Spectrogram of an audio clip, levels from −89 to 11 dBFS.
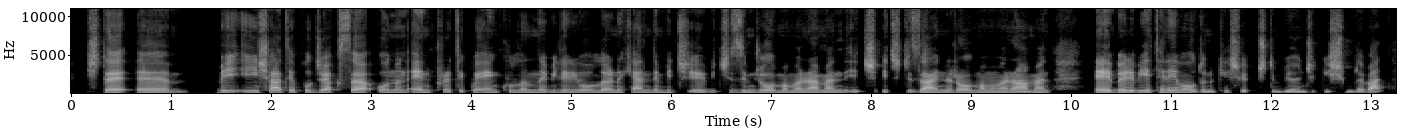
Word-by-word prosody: İşte, - - +4
eee, 160 -1 +2 0.5
bir 215 0 +1
inşaat 210 -1 +3
yapılacaksa 190 -1 +2
onun 190 0 -4
en 190 0 +2
pratik 185 +1 -8
ve 180 - +1
en 185 -1 0
kullanılabilir 175 0 -4
yollarını, 175 +1 -1
kendim 180 0 -2
hiç, 185 -2 -6
eee, 165 -1 -2
bir 160 - -16
çizimci 165 +1 -5
olmama 165 0 0
rağmen, 160 0 0
iç 160 0 -2
iç 175 - -6
designer 160 -1 +2
olmamama 160 +1 -1
rağmen, 155 +2 +1 0.4
eee, 165 -2 +8
böyle, 195 +4 +5
bir 210 - +1
yeteneğim 195 +1 0
olduğunu 150 -4 -3
keşfetmiştim 135 -1 -5
bir 135 -1 -4
önceki 135 +1 -7
işimde 140 -1 -3
ben. - - +3
170 Hz, 155 wpm, -24 LUFS, 160-185 Hz, 0.5 s, eee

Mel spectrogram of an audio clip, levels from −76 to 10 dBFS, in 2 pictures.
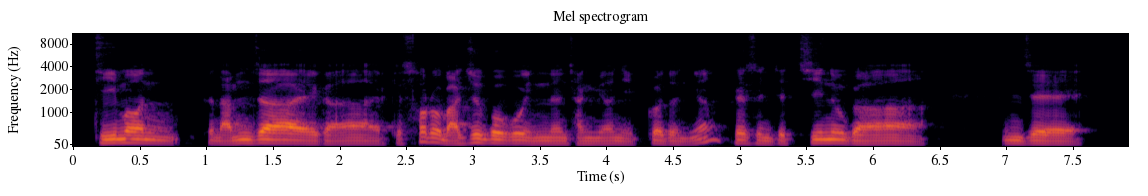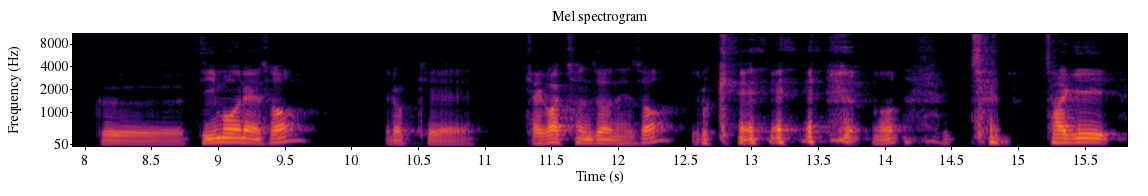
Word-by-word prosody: Demon 105 -3 +1 0.2
그 - - -11
남자애가 85 -2 +1
이렇게 80 - -12
서로 - - -2
마주 95 +8 -1
보고 95 -2 +1
있는 85 0 -5
장면이 85 0 -8
있거든요. 85 - -7
그래서 90 -2 -4
인제 85 -3 -7
진우가 85 -6 -1 0.5
인제 85 -3 -2 0.5
그 80 -3 -3
Demon에서 125 - +5 0.5
이렇게 460 -1 -5 0.4
개과천선해서 105 -6 +2
이렇게 - - 0 0.9
어 - - -1 0.5
자 - - +1 0.4
자기 120 -1 +6
90 Hz, 235 characters per minute, -24 LUFS, 85-105 Hz, 0.9 s, 자기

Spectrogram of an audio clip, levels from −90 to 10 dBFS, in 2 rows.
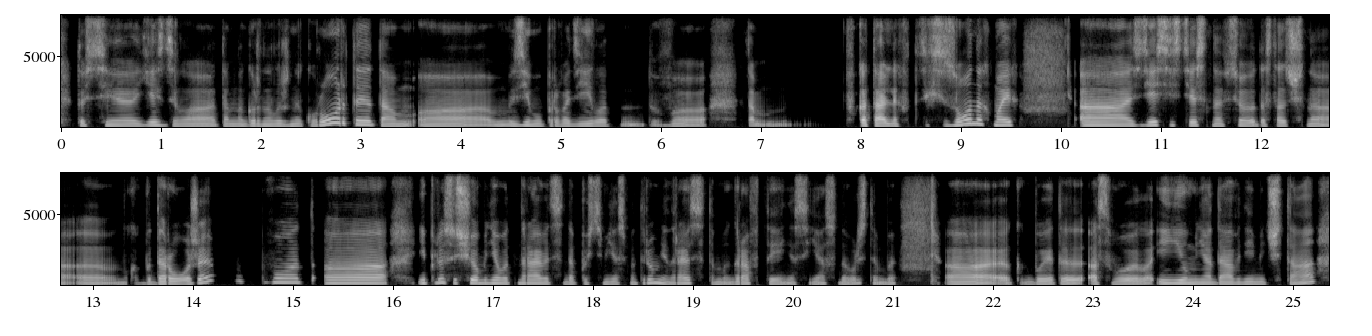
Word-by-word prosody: то - - -3
есть, 175 - 0
э, 170 -1 0
ездила 160 - 0
там 155 0 -3
на 160 - -3
горнолыжные 160 -1 -2
курорты, 265 - +3
там, 160 -5 -2
а, 80 -1 -1 0.2
зиму 165 -2 0
проводила 155 -1 -2
в, 80 +1 -5 0.4
там, - - -6 0.6
в - - -8
катальных 160 -5 +6
вот - - -20
этих - - -4
сезонах 275 - +3
моих. 205 0 +4 0.7
Э, 180 -2 +5
здесь, 200 +6 +4
естественно, 175 -3 +3
всё 170 +2 -1
достаточно, 150 - 0
э, 85 -1 -3
ну, 80 - -10
как 160 - -19
бы 150 - -6
дороже, 170 - +2 0.6
вот, 265 -1 -1 0.2
э, 205 -1 +3 0.3
и 200 - -2
плюс 240 +4 -1
ещё 210 -1 +5
мне 190 +1 0
вот 185 -1 -2
нравится, 175 -2 -1
допустим, 160 0 -4
я 155 - -5
смотрю, 160 +9 -5
мне 200 -6 -1
нравится, 190 +3 -1
там, 155 - -8
игра 165 +4 -1
в - - -13
теннис, 70 -1 -5
я - - -6
с - - -5
удовольствием - - -5
бы, - - -7 0.5
э, 160 - +2
как - - -13
бы 75 - -1
это 85 +2 +1
освоила. 75 0 +1
И 185 +2 0
у - - +3
меня 170 0 -1
давняя 160 -1 -1
мечта- 150 -1 +1
165 Hz, 145 wpm, -24 LUFS, 150-185 Hz, 0.7 s, катальных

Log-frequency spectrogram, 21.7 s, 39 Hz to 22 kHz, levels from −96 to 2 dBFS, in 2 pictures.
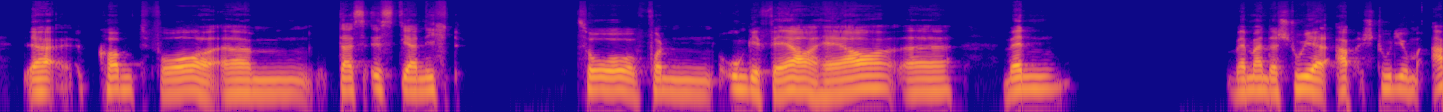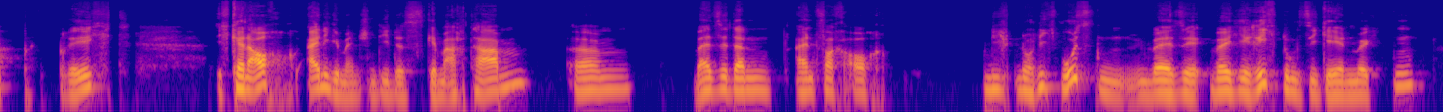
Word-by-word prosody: Ja, 130 +1 +3 0.3
kommt 140 -1 0
vor. 125 +3 +4
Ähm, 120 0 -1 0.2
das 135 -2 +1
ist 145 -2 -4
ja 130 -2 +4
nicht 135 +1 -4 0.9
so 135 -3 +3
von 120 -3 -3
ungefähr 130 -2 +4
her, 130 +2 +3
äh, 130 - -42 0.3
wenn 145 +5 +1 1.2
wenn 125 +2 -1
man 135 -1 +2
das 125 -2 -1
Studie 145 -2 +5
ab 135 +2 +1
Studium 145 -3 -4
abbricht. 140 +10 -5 0.6
Ich - - -14
kenne - - +6
auch - - +4
einige 135 -2 +1
Menschen, 100 0 -10
die 110 - -8
das 100 0 -9
gemacht 105 +3 -5
haben, 160 - +1 0.3
ähm, 135 +2 -3 0.5
weil 130 +3 0
sie 140 - -3
dann 130 -1 0
einfach 125 0 -4
auch - - -5 0.8
nicht 140 -1 -6
noch 130 -3 -3
nicht 165 -1 -6
wussten, 115 - -3
wer 115 -2 +5
sie 115 -2 -2
welche 130 -2 +1
Richtung 155 - -1
sie 115 - -7
gehen 105 0 -1
möchten 170 - -6
130 Hz, 130 wpm, -25 LUFS, 120-140 Hz, 1.2 s, kenne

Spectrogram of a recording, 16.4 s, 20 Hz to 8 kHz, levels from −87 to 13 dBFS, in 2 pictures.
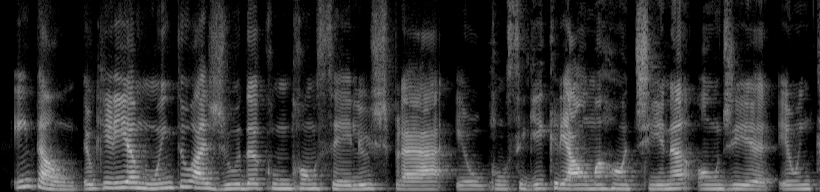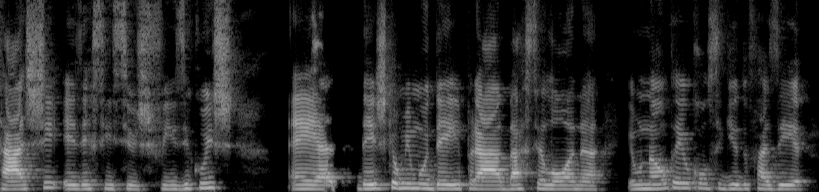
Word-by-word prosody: Então, 175 - +2
eu 175 +1 -2
queria 215 +3 +3
muito 215 +5 -1
ajuda 190 -2 +2
com 185 -2 -2
conselhos 175 -1 -3
para 155 -2 +1
eu 160 0 -8
conseguir 170 +1 -6
criar 180 -3 +5
uma 170 +1 0
rotina 175 +1 -1
onde 170 0 -2 0.3
eu 165 +1 -5
encaixe 170 +4 +3
exercícios 165 -1 -4
físicos. 180 - -4 0.6
Eh, 165 -1 +4 0.3
desde 175 +1 +1
que - - 0
eu 205 - +3
me 195 0 0
mudei 175 -3 0
para 165 -2 +6
Barcelona, 160 -2 0 0.3
eu 170 +1 -5
não 175 +1 -1
tenho 205 -2 -2
conseguido 185 -4 -6
fazer 165 -2 -2
170 Hz, 115 wpm, -23 LUFS, 165-185 Hz, 0.6 s, para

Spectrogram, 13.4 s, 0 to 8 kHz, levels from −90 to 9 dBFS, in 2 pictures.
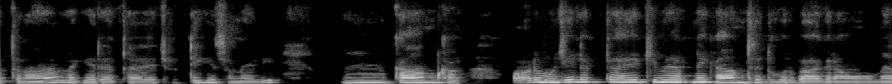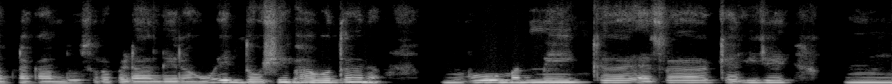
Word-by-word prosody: तनाव 145 +5 -1
लगे 155 +1 -3
रहता 145 0 -7
है 145 - -6
छुट्टी 145 +1 -7
के 160 - -1
समय 140 -1 -7
भी 150 +5 -5 0.5
उम, 160 +1 +1
काम 160 +1 +6
का 130 - -3 0.5
और 205 - -1
मुझे 195 +2 +5
लगता 220 0 0
है 210 0 +3
कि 205 - 0
मैं 210 0 +7
अपने 200 0 +4
काम 155 -1 +4
से 150 - -2
दूर 145 +2 -4
भाग 140 0 +2
रहा 140 0 -1
हूँ, 140 0 -3
मैं 140 - -1
अपना 135 +1 -4
काम 135 -1 0
दूसरों 130 +4 -8
पे 145 -1 -4
डाल 135 -1 +2
दे 135 0 0
रहा 135 0 -5
हूँ। 140 +5 -5
एक 185 -3 +3
दोषी 150 +7 0
भाव 190 +2 0
होता 185 +3 +1
है 210 - +2
ना? 180 -5 0 0.5
वो 160 +4 +3 0.2
मन 170 +2 +1
में 185 - +4
एक 185 0 -1 0.4
ऐसा 170 +5 -1
कह 145 -1 -4
लीजिए 165 +1 -2 0.5
उम, 160 0 +1
155 Hz, 210 wpm, -23 LUFS, 140-175 Hz, 0.5 s, मैं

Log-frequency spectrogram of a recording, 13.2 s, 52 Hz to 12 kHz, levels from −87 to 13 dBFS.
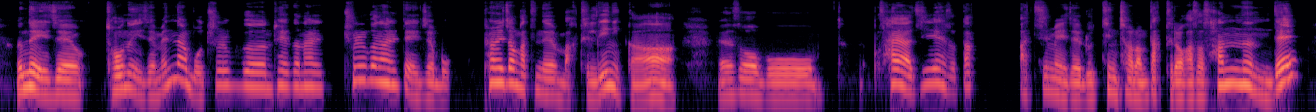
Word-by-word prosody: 근데 160 +2 +6
이제 130 -1 +4 0.3
저는 160 +2 +2
이제 120 -1 -5
맨날 225 - -2
뭐 120 -8 -5
출근 185 0 -2
퇴근할 180 -1 -4 0.2
출근할 235 -4 0
때 120 - -3
이제 115 -1 -5
뭐 100 -2 -7 0.3
편의점 220 -1 +3
같은 160 -3 -5
데를 130 -2 0
막 110 - -9
들르니까 110 - +1 0.4
그래서 120 +1 +1
뭐 110 0 0 0.6
'사야지.' 205 -1 +2
해서 185 -9 -4
딱 180 +1 -6 0.4
아침에 140 -5 -6
이제 110 0 0
루틴처럼 115 +1 -2
딱 130 0 -3
들어가서 115 0 +1
샀는데 200 - +3
150 Hz, 285 characters per minute, -24 LUFS, 115-190 Hz, 0.6 s, 근데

